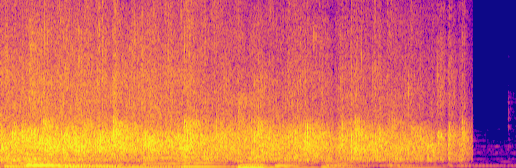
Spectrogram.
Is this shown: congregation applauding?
yes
